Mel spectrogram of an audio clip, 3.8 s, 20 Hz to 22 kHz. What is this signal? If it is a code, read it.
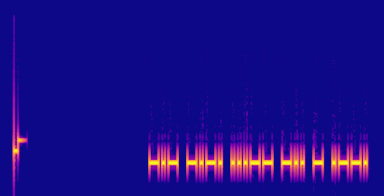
Morse code, heard as a keyed tone, about 32 wpm, 700 Hz. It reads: KC3DTP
